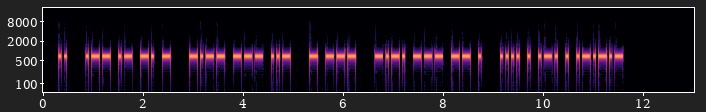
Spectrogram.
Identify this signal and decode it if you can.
Morse code, heard as a keyed tone, about 22 wpm, 700 Hz. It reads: I WANT YOU TO COME HERE.
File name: practice / 22wpm / Sentences with 2-Word Phrases - 22wpm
